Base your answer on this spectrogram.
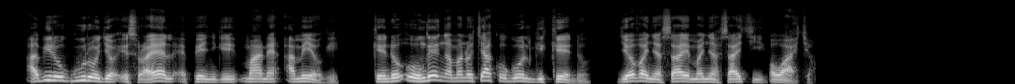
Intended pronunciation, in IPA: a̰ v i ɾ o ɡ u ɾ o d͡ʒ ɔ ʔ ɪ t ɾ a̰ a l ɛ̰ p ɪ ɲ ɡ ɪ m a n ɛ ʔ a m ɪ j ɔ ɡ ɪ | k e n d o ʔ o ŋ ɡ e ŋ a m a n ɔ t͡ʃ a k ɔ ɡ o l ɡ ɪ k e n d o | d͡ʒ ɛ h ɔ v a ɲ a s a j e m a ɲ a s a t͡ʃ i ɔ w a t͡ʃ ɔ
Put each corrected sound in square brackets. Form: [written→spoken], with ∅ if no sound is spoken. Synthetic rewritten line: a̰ [v→b] i ɾ o ɡ u ɾ o d͡ʒ ɔ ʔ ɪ [t→s] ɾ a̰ [a→ɛ] l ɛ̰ p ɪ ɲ ɡ ɪ m a n ɛ ʔ a m ɪ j ɔ ɡ ɪ | k e n d o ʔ o ŋ ɡ e ŋ a m a n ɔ t͡ʃ a k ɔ ɡ o l ɡ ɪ k e n d o | d͡ʒ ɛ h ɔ v a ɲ a s a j e m a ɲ a s a t͡ʃ i ɔ w a t͡ʃ ɔ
